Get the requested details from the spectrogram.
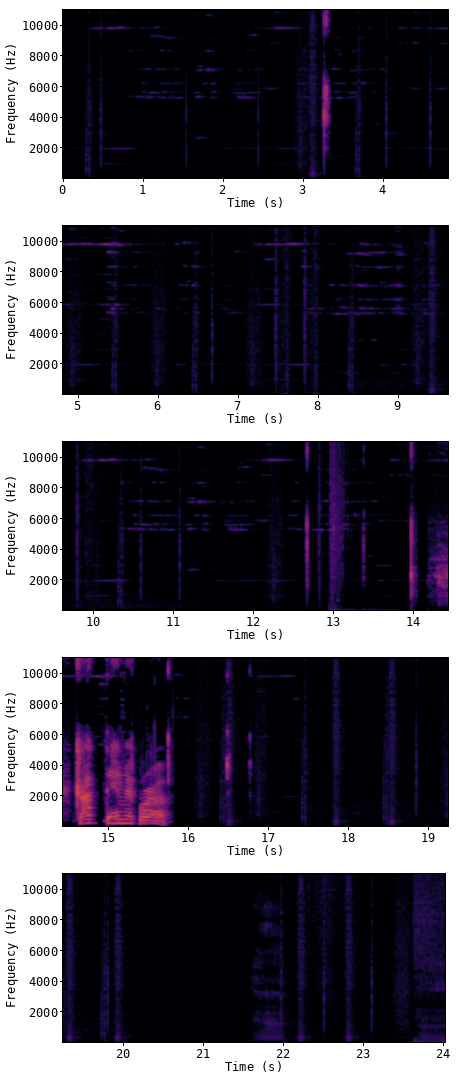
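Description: Light footsteps patter softly and stop now and then.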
